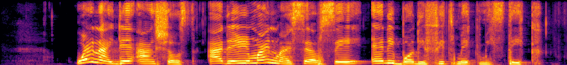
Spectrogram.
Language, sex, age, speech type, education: Nigerian Pidgin, female, 46-60, spontaneous, tertiary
